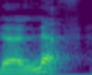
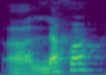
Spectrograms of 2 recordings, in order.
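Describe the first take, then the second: First: The name is said with a French pronunciation. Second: The name is said with a Dutch pronunciation. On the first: "which is the French pronunciation" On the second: "which follows the Dutch pronunciation"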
